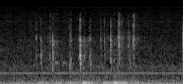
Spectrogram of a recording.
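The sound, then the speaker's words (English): Quick keyboard typing, a run of light clicky keystrokes in an irregular rhythm, then a short pause and one last sharp tap, over a steady low hum. “can you somebody type in chat Twitch app or Twitch mobile problem?”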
